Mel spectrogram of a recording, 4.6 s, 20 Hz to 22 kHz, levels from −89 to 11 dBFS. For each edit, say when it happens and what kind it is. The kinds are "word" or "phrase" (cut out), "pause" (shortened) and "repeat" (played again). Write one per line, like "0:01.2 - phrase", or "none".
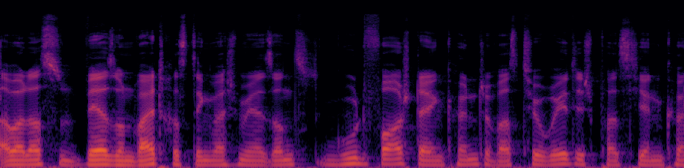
none

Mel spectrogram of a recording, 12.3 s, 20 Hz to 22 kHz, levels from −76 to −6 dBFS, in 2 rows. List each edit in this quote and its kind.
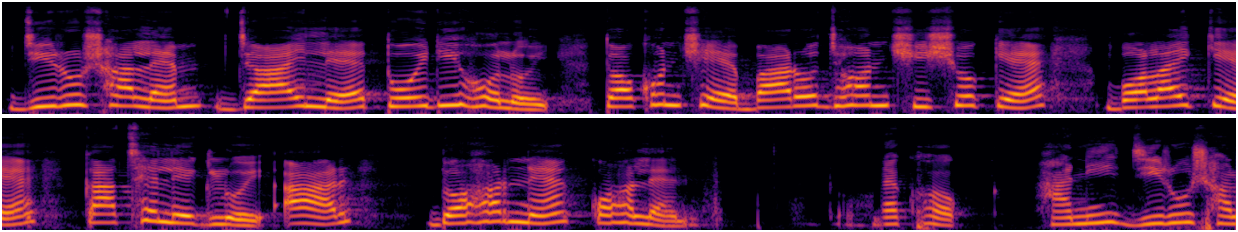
none

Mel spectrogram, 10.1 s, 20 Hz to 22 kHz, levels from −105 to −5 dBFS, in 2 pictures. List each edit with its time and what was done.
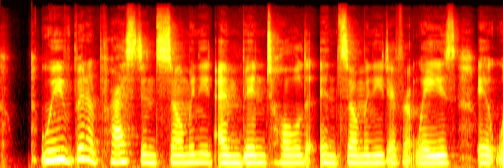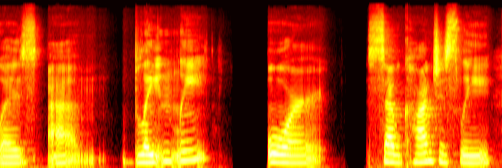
0:02.1 - phrase
0:04.8 - word
0:07.3 - pause

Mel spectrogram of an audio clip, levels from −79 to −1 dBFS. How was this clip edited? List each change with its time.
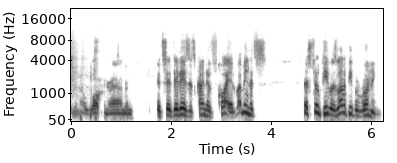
0:02.9 - phrase

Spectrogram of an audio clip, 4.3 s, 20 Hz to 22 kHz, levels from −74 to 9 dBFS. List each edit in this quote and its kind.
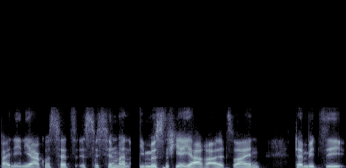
0:01.2 - word
0:01.6 - word
0:02.1 - word

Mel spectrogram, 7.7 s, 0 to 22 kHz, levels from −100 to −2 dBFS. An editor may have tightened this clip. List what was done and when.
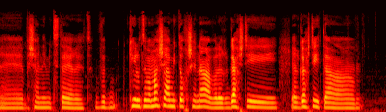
0:01.9 - pause
0:05.8 - pause

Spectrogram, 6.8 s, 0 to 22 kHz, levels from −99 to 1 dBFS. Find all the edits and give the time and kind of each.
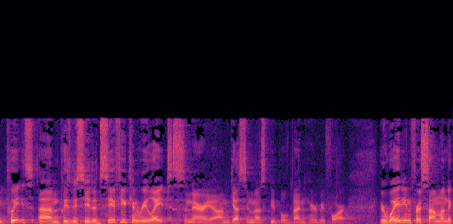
0:02.6 - word

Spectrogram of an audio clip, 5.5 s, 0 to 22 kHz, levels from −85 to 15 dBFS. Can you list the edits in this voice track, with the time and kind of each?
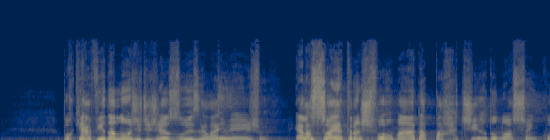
0:02.2 - word
0:02.9 - pause

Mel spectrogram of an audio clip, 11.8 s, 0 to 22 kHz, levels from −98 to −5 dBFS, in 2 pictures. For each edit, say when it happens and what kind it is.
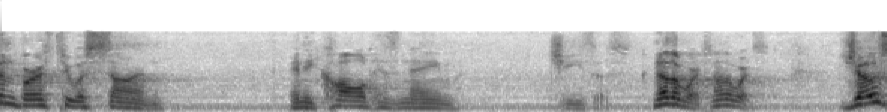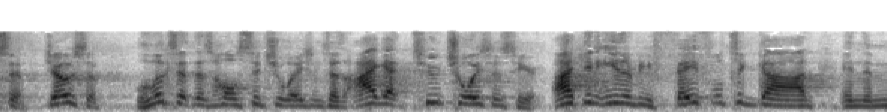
0:04.3 - pause
0:09.5 - pause

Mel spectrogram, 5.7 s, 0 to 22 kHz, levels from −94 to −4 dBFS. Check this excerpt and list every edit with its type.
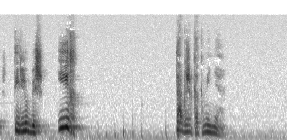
0:03.4 - pause

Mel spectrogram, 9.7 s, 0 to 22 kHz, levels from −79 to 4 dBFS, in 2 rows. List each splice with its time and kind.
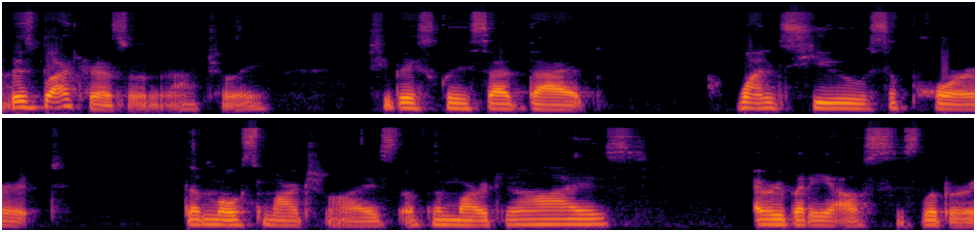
none

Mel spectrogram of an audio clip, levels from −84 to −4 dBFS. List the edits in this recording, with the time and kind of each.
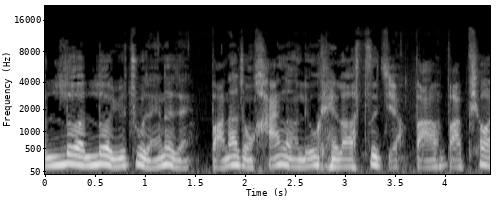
0:01.5 - pause

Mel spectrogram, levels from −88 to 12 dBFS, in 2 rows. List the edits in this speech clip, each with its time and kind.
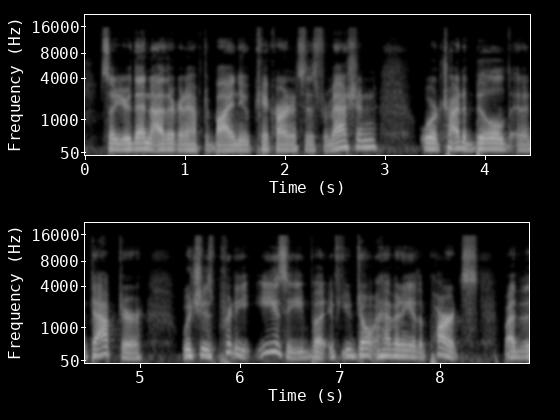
none

